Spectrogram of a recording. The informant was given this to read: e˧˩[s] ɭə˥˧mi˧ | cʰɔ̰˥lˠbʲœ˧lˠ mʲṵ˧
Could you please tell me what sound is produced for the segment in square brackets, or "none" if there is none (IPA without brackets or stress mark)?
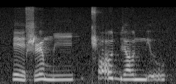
s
